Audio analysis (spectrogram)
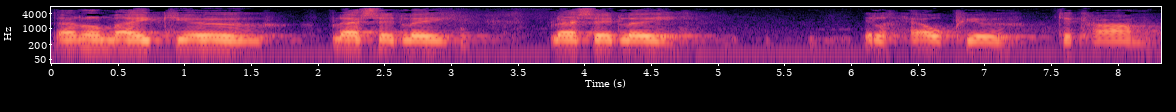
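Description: Man, preacher, slightly high voice, intoning, chant-like, long reverb in a big hall. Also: flat delivery, dull audio. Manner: drawn-out, intoning, breaks into a chant-like lilt. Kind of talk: slow fervent sermon.

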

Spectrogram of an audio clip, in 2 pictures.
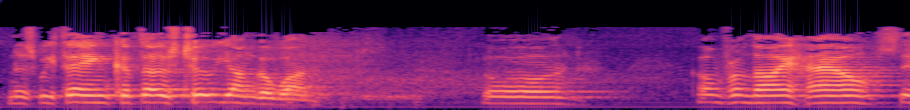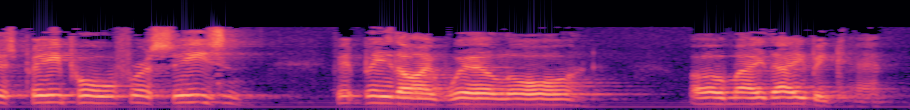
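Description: A man leading a slow, pleading extempore prayer from the pulpit, intoning in old-fashioned English with many interjections of "oh" and "Lord". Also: high voice, fairly even intonation. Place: church or chapel. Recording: dull lo-fi recording with long hall reverb.

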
